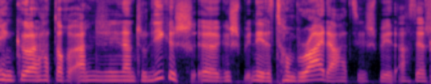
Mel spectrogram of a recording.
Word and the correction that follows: Tomb Raider: Es heißt ja Tomb, Tomb Raider sogar. Ich habe es, glaube ich, 20 Jahre falsch gesagt. Es heißt Tomb Raider. Nicht der Tom.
